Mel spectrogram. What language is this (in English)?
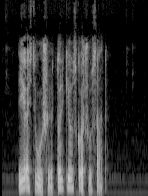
Belarusian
